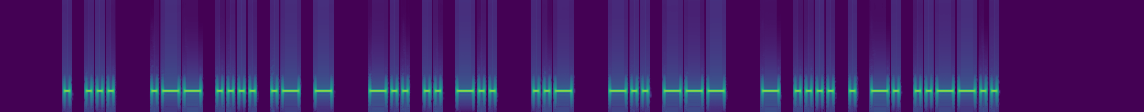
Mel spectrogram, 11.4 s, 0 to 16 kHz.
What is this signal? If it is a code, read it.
Morse code, heard as a keyed tone, about 21 wpm, 700 Hz. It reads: ES WHAT DID U DO THEN?
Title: Sentences from Top 100 Words and Abbreviations 22wpm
